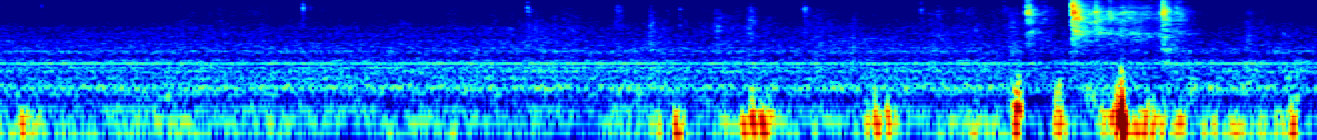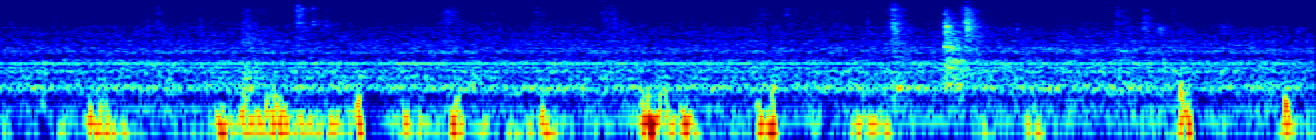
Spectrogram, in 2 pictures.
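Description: Paper towel wiped over a car's painted hood with rubbing alcohol: soft, irregular rubbing and handling noises, with a brief louder hiss about halfway through. A faint steady hum sits under it.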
